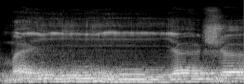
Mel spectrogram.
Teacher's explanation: Kalau mayyasha di situ nun sukunnya hilang, hanya mim fathah ketemu ya tasdid ya. Kalau ada nun sukun di situ kaidah tajwidnya adalah bacaan idgham bi gunnah, masuk dengan mendengung, man dimasukkan ke ya jadi mai.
